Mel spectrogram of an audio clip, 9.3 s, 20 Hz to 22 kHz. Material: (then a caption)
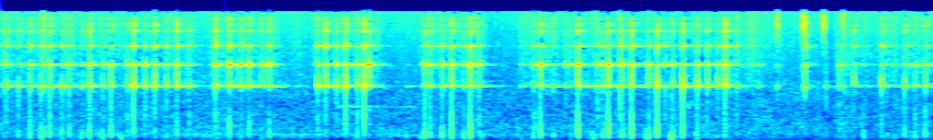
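Glass. A small, clear glass drinking tumbler, hollow and nearly empty with a little liquid at the bottom, is held up and tapped with fingertips and nails. Many quick, light taps come in bursts separated by brief pauses. Each tap gives a bright, clinking ring with a steady tone near 1.8 kHz and higher overtones that fades within about half a second.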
